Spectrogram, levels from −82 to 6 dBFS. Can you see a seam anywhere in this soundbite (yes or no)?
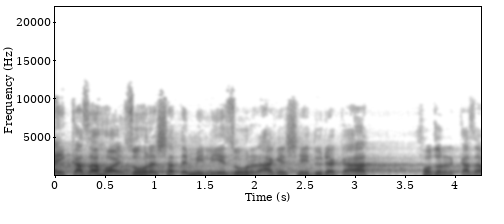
no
